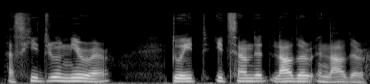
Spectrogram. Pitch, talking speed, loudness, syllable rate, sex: 140 Hz, 180 wpm, -18 LUFS, 5.1 syllables/s, male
